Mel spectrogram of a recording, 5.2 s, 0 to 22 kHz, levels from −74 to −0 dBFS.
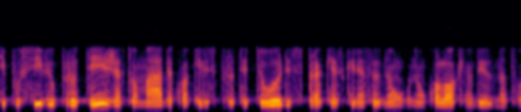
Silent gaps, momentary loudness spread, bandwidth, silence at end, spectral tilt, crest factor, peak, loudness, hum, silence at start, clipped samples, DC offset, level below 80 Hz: none; 11 LU; 4.1 kHz; 0 s; -7 dB/octave; 16 dB; -6 dBFS; -22 LUFS; none; 0 s; under 0.1%; under 0.1%; -80 dBFS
